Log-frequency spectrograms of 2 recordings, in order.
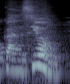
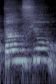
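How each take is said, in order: First: "canción" stressed on its ending, canCIÓN; stress on last syllable. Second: "Canción" wrongly stressed on CAN, as CÁNcion; stress on first syllable. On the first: Teacher offering pupils the right option, "canción" stressed on CIÓN. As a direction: land firmly on the CIÓN of "canción". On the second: Teacher testing pupils on the tonic syllable, "Canción" stressed on CAN. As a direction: punch the CAN of "Canción", leaving ción weak. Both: Shown as a demonstration. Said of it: "¿cuál será la sílaba tónica?".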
